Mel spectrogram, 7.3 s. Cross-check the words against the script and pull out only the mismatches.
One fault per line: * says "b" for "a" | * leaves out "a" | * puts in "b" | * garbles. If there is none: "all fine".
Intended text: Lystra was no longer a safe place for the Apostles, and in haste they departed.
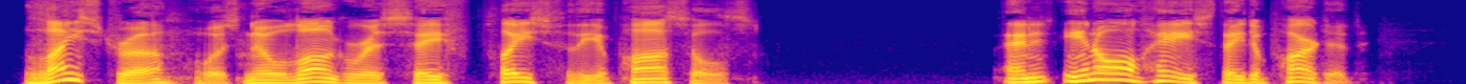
* puts in "all"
